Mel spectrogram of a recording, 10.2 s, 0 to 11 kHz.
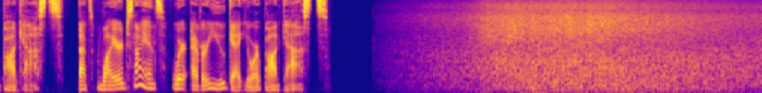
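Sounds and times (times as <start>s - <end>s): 
speech: 0.0s - 4.4s
blustery wind: 5.1s - 10.1s
ocean surf crashing on a beach: 5.1s - 10.1s.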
